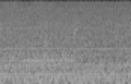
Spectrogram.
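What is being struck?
Nothing is struck.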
